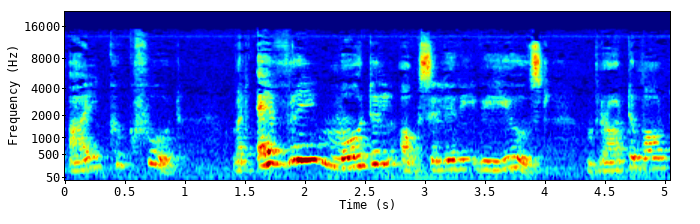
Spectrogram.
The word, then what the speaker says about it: modal: these auxiliaries are called mortal auxiliaries note the pronunciation modal auxiliaries not model auxiliaries not modal auxiliaries it's actually coming to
